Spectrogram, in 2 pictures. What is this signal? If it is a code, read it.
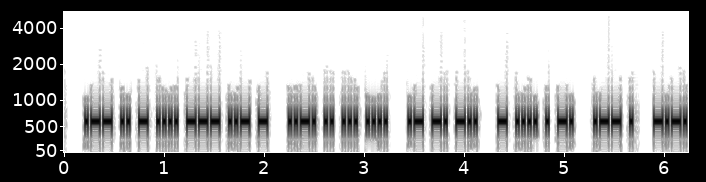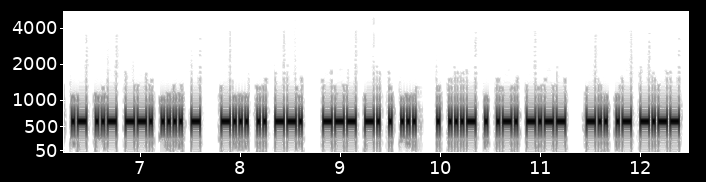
Morse code, heard as a keyed tone, about 40 wpm, 600 Hz. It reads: WITHOUT FISH AND THEN WE CAUGHT BIG ONES EVERY DAY
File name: the old man and the sea 1 40wpm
